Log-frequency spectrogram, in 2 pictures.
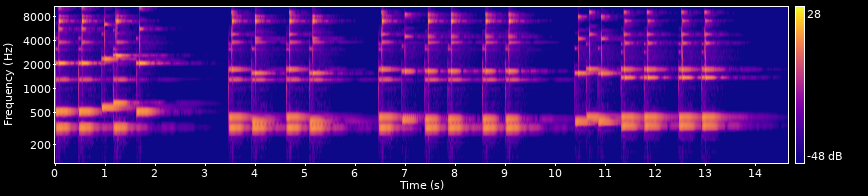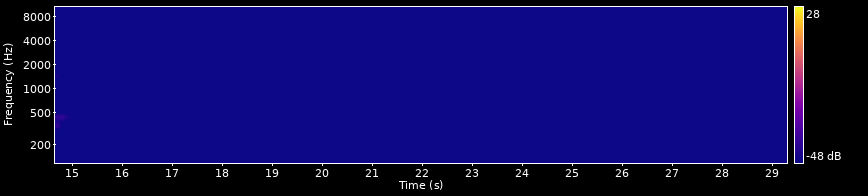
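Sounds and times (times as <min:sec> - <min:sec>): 
melody: 0:00.0 - 0:02.6, 0:03.5 - 0:14.1.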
